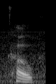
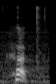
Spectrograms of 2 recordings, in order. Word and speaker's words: Koch: We got BH says, I had a friend in school who was a Coke who pronounced it cooked.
